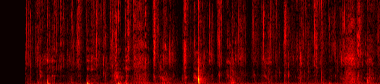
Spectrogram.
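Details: Dog licking a plate indoors: quick wet smacks and tongue clicks in an uneven run, some sharper taps of the tongue on the plate, in a quiet small room.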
